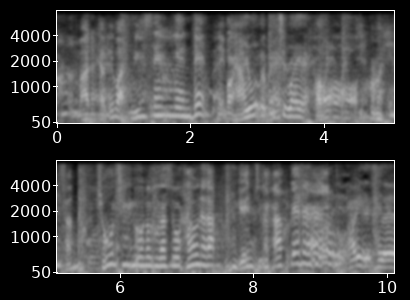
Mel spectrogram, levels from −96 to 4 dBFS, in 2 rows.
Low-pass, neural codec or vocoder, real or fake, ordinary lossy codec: 7.2 kHz; codec, 16 kHz, 1 kbps, FreqCodec, larger model; fake; AAC, 48 kbps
